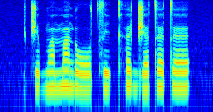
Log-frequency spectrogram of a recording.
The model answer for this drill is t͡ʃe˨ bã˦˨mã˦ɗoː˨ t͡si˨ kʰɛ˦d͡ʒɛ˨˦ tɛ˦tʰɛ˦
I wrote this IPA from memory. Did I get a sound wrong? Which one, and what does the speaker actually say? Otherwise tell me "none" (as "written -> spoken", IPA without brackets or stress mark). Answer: tʰ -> t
